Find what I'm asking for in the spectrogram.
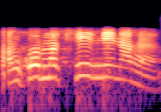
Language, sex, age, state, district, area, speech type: Hindi, female, 60+, Bihar, Muzaffarpur, rural, conversation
